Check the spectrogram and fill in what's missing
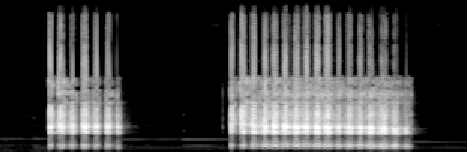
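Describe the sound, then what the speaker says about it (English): A goat bleats twice, close and loud, a short quavering call followed after a pause by a longer wavering one, with no other sound around it. "goat"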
